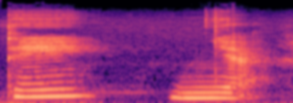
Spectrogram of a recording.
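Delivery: "tênia" slowly split in two; syllable by syllable. Shown as a demonstration. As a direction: pause between the syllables of "tênia". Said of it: "Então, olha lá".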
